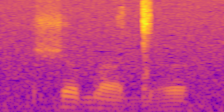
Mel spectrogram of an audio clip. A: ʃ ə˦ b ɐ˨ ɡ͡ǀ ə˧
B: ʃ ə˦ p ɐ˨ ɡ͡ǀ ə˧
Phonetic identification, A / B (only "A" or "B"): A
